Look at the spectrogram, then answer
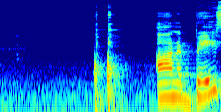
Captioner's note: bowl hits counter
